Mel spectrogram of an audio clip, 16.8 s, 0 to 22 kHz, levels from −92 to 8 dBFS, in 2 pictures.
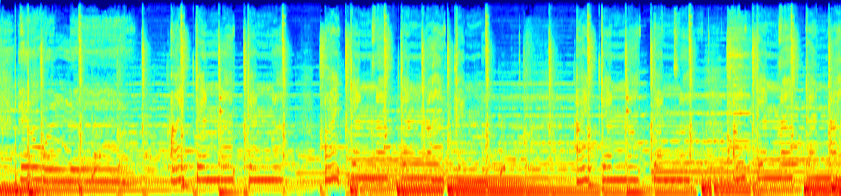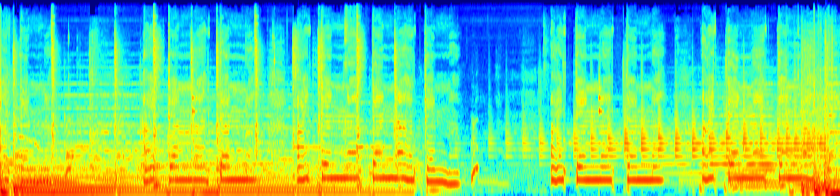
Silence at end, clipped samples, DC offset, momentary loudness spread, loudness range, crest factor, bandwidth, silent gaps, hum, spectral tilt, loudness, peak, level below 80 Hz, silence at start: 0 s; under 0.1%; under 0.1%; 7 LU; 5 LU; 10 dB; 19.5 kHz; none; none; -5 dB/octave; -12 LUFS; 0 dBFS; -18 dBFS; 0 s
